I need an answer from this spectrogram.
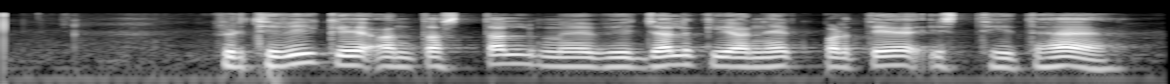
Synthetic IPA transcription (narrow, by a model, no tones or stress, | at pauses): pɾɪt̪ʰʋikeʔə̃nt̪əst̪əlmẽbʱid͡ʒəlkiəneːkpɾət̪eəʔɪst̪ʰɪt̪ɦɛː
